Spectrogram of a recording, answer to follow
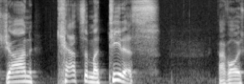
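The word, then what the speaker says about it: Catsimatidis: worked there for so long he's correcting my pronunciation. So it's Curtis Slaywa and it's John Katsumatitus. I've always called it Catsamatus.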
